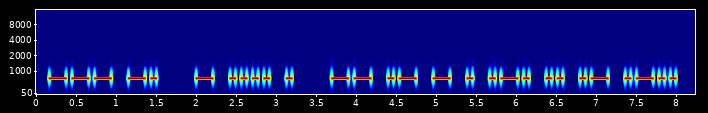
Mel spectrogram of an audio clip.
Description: Morse code, heard as a keyed tone, about 17 wpm, 700 Hz. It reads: ON THE MATERIAL
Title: Sentences from Top 1000 Words - Review Part 5 - 17wpm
